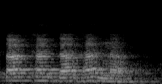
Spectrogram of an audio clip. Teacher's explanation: जिन व्यंजनों का उच्चारण दांत की सहायता से होता है, इसमें जीभ की नोक ऊपरी दांत की पंक्तियों को स्पर्श करती है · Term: दंत्य व्यंजन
